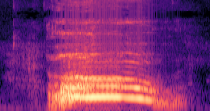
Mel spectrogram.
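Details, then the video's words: Tonka, a pet Alaskan Malamute indoors telling his owner what he wants, lets out a clear tonal howl-like woo lasting over a second, holding steady pitch then sliding down at the end, between the owner's questions. "Malamute Tells Me What He Wants & Doesn't Want!"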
